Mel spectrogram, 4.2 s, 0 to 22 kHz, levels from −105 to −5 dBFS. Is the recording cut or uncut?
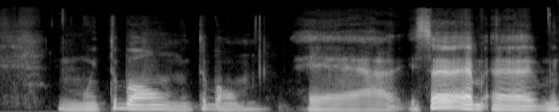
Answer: uncut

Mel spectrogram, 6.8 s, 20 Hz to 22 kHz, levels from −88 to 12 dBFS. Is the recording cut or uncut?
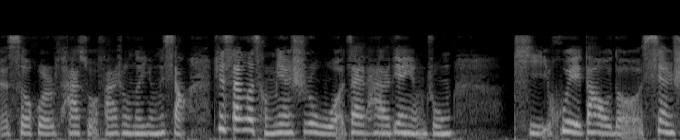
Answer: uncut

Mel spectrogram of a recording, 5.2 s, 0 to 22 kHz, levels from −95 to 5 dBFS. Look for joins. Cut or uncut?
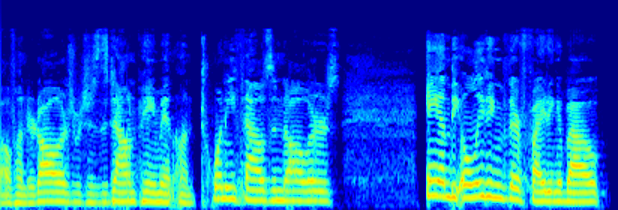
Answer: uncut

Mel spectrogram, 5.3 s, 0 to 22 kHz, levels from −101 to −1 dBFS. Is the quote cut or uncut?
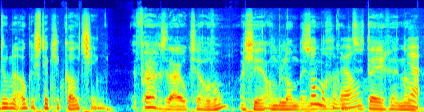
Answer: uncut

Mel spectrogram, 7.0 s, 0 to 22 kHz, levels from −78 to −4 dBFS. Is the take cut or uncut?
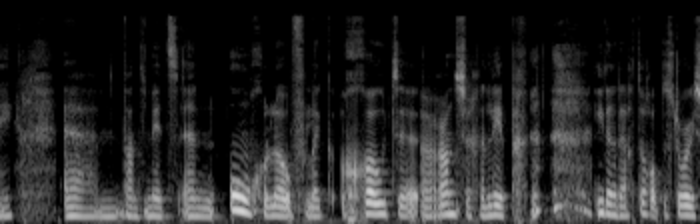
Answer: cut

